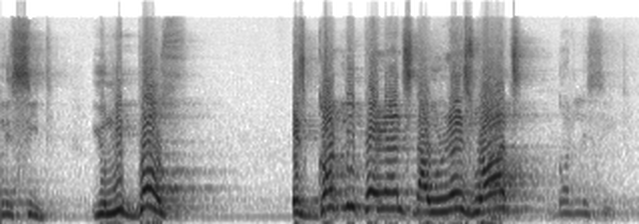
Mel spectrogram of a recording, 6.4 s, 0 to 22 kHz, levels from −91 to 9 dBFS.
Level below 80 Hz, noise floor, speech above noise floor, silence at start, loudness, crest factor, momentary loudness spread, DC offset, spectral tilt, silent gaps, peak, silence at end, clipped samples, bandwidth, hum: -38 dBFS; -48 dBFS; 42 dB; 0 s; -6 LUFS; 8 dB; 19 LU; under 0.1%; -3.5 dB/octave; none; 0 dBFS; 0.35 s; 1%; 16.5 kHz; none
